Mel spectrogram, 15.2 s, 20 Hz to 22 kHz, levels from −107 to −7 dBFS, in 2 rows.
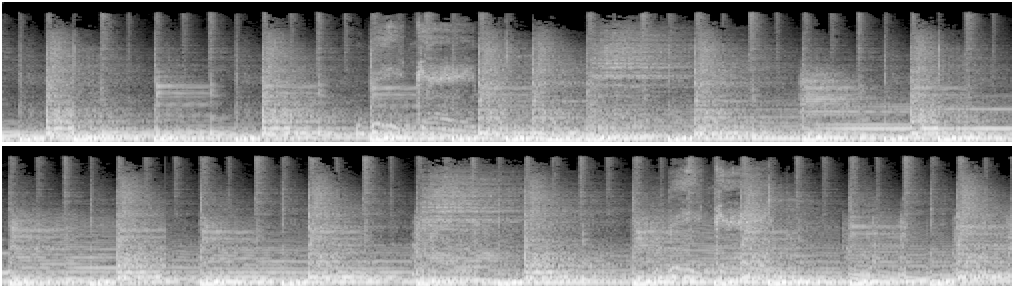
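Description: Compressed frames skipped at 8.80 s: about a fifth of a second of the sound is never played, which fits a couple of missing or rejected 92.9 ms frames. The audio jumps forward.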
